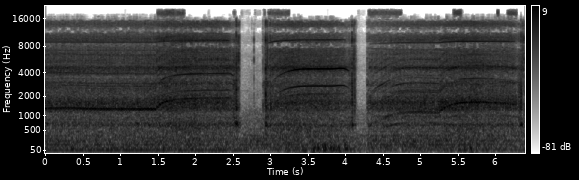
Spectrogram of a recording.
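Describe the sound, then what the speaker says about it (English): A power drill fitted with a wire brush scrubs a differential bolt on a third-generation 4Runner/Hilux Surf, a loud steady whine briefly cut off twice, then spun back up, with no talking. "I'm gonna go ahead and wire brush the top bolt just to make it look nice and prevent rust."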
